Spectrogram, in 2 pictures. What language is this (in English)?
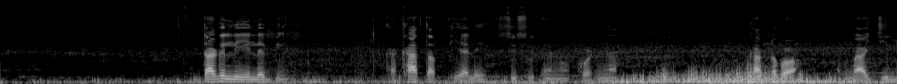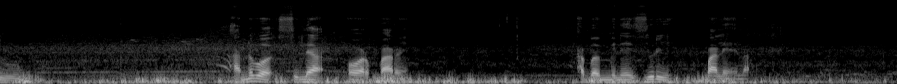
Southern Dagaare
